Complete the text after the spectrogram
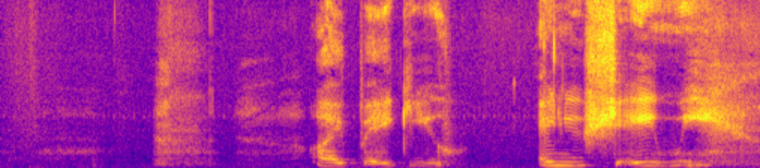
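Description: A child speaks animatedly close to the microphone.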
